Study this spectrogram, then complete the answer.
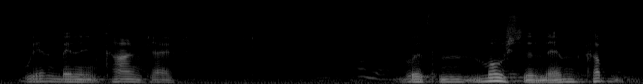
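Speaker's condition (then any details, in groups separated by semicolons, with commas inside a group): ALS; diagnosed about two years ago, late onset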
